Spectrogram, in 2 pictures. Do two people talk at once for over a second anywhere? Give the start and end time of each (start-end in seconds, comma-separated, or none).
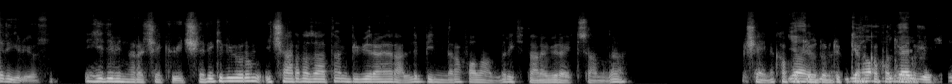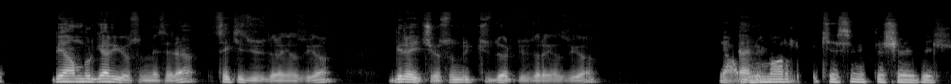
7.9-9.3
